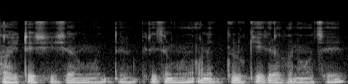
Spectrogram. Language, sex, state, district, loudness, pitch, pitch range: Bengali, male, West Bengal, Alipurduar, -20 LUFS, 95 Hz, 90-100 Hz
